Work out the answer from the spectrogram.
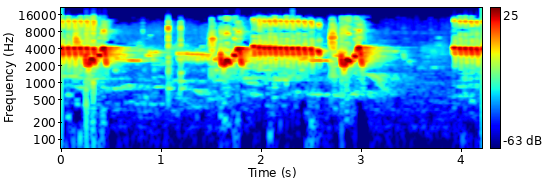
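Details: Bar-winged prinia, noisy agitated 'ribut' calls used as a lure for wild birds: rapid buzzy chattering bursts with rising whistled slurs, repeated in quick runs, then a short silence before another burst.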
